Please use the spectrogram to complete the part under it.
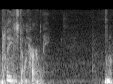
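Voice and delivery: very slow, hushed whisper; frightened plea. Retold or imitated. The demon begging Jesus for mercy, in a slow, fearful whisper. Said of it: "and said".

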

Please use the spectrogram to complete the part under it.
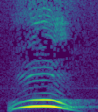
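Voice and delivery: high, loud celebratory whoop; cheering whoop. Real, not acted. Preacher cheers the hundred and twenty thousand converts, loud whoop. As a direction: whoop for the big win.

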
